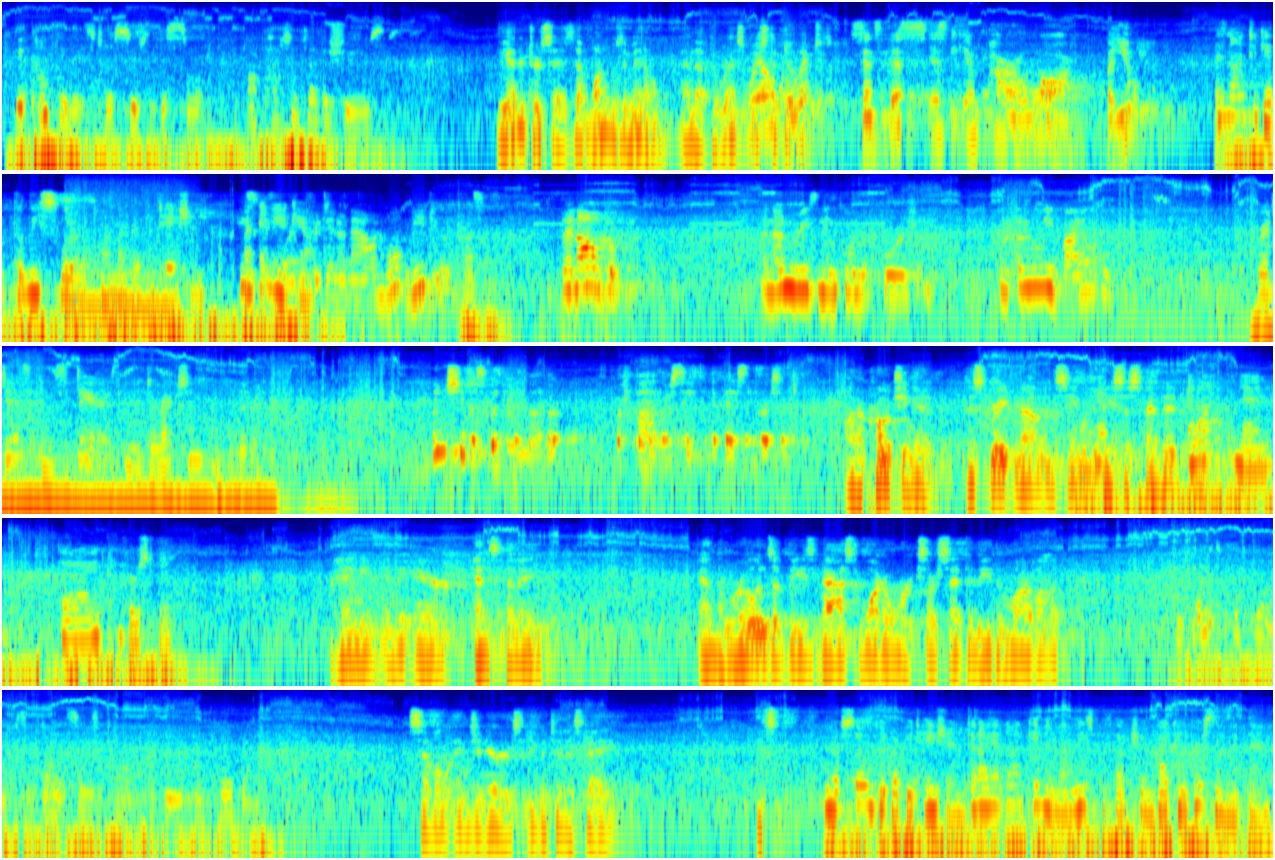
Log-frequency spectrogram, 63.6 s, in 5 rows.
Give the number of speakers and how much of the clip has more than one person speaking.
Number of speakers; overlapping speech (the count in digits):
9, about 5%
